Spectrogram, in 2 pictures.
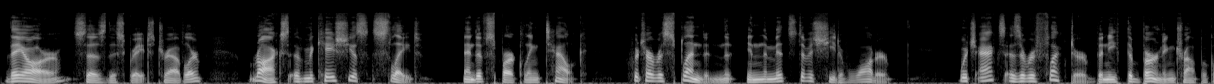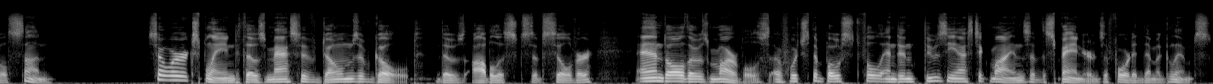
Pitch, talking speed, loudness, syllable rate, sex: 115 Hz, 160 wpm, -21 LUFS, 5.1 syllables/s, male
